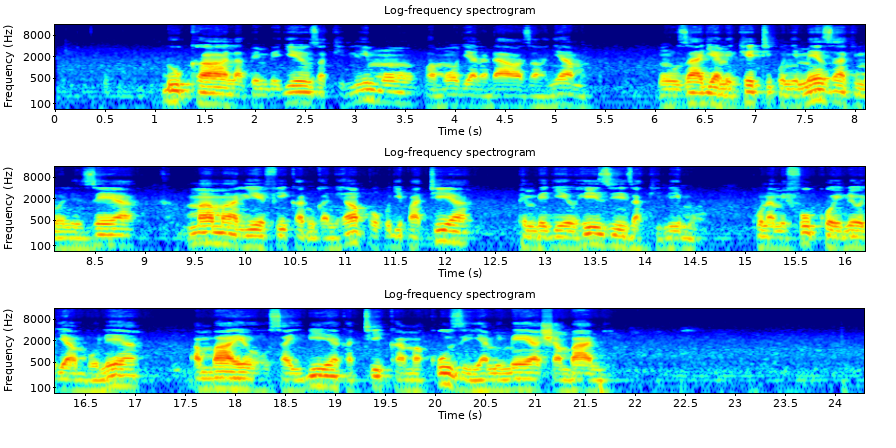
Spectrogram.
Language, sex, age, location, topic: Swahili, male, 25-35, Dar es Salaam, agriculture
